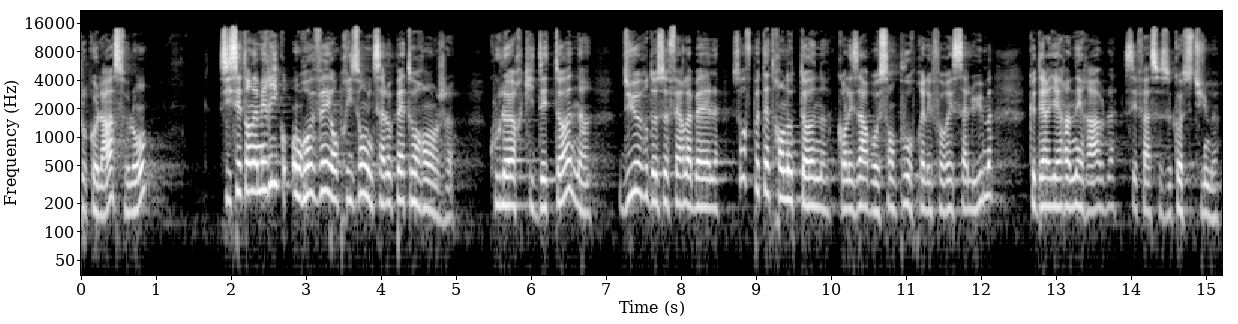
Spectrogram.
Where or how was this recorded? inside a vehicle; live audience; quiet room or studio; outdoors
live audience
